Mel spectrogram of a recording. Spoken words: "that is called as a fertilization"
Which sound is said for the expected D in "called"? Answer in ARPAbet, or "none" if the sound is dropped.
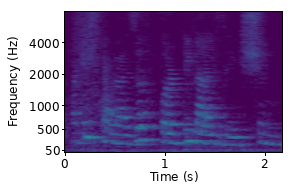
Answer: none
